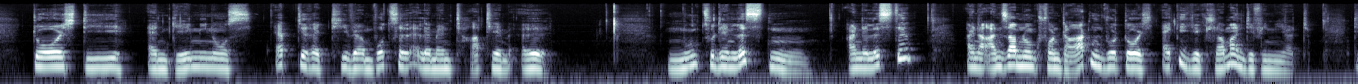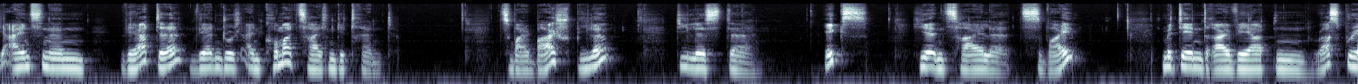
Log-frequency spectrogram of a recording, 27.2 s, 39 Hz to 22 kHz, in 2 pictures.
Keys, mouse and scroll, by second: 1.8-2.9 drag, 6.5 click, 21.0 click.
